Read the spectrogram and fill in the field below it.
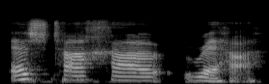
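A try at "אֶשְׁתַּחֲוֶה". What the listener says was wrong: It's not a resh, it's vet.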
